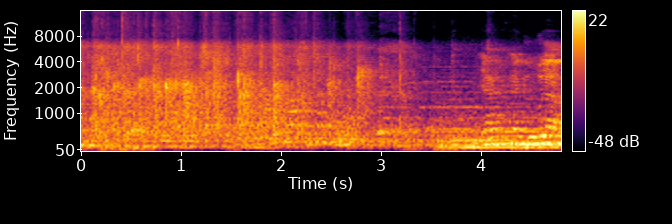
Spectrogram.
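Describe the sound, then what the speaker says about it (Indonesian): An audience of students in a school hall breaks into applause, a dense wash of hand clapping that holds steady and swells slightly at the close. "Tepuk tangan dulu."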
